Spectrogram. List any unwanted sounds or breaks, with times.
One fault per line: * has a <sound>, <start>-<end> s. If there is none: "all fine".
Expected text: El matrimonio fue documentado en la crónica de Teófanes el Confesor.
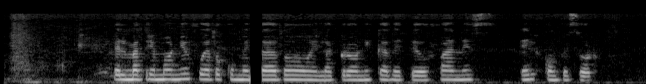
* has a dropout, 2.5-2.6 s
